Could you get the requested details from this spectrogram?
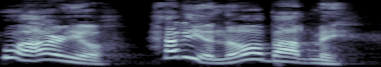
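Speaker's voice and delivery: Irish brogue. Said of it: "You gotta sound like Commissioner Gordon".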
